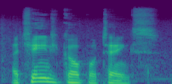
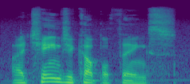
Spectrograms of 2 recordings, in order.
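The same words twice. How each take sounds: Both takes have the same delivery.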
